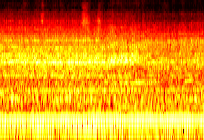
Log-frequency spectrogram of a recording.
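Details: Old electric motor running: steady low hum with faint dry rasp and soft wobble about three times a second; owner says bad bearings lacking oil, suspected dry sleeve bearing.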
